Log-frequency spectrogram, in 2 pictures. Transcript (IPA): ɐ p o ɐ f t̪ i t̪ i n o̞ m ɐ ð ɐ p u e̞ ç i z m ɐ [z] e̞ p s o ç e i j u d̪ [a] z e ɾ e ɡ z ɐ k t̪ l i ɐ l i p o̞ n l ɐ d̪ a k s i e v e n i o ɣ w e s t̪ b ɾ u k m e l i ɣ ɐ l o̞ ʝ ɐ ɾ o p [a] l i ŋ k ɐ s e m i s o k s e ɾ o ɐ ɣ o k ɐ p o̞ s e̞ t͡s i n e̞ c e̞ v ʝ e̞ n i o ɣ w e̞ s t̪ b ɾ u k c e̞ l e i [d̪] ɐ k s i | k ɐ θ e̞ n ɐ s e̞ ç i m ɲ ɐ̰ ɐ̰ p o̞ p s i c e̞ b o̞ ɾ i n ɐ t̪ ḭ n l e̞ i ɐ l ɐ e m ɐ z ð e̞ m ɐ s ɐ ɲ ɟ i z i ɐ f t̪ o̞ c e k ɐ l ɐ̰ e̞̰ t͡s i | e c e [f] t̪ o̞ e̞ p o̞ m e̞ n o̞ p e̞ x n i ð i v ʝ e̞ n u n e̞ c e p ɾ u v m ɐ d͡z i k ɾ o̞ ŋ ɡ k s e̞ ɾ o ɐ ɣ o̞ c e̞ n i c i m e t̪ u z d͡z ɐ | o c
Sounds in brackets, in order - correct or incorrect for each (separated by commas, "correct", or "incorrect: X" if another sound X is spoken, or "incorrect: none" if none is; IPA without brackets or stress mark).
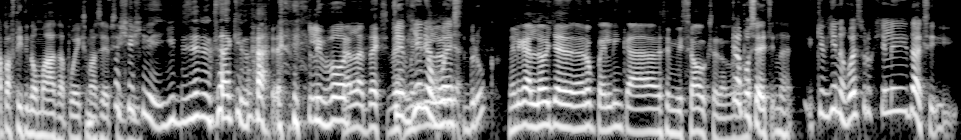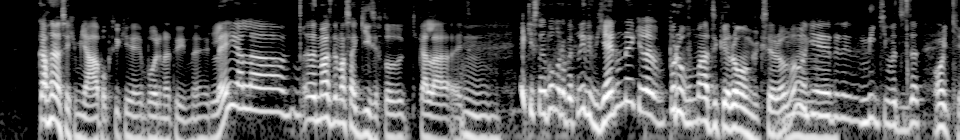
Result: correct, incorrect: i, incorrect: e, correct, incorrect: s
